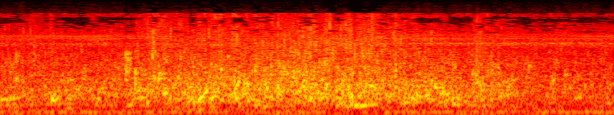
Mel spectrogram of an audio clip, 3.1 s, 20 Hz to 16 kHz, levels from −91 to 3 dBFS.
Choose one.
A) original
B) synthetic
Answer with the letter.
A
